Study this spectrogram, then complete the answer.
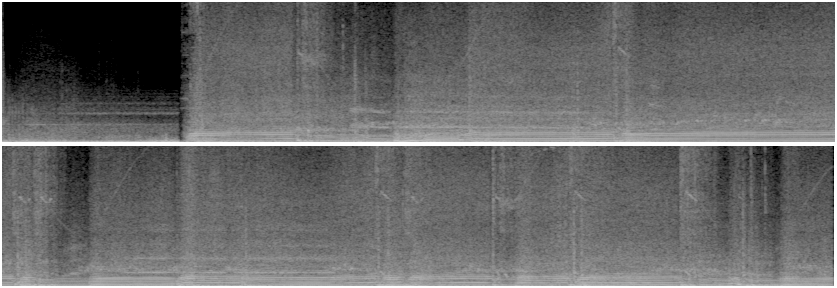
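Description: A Toyota Supra races hard in the video game The Crew Motorfest, its engine roaring loud and up close, rising and falling through gear changes, with tyres squealing as it slides through corners.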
